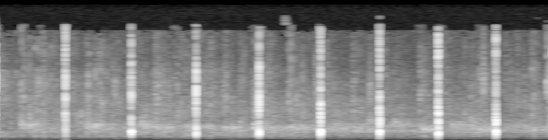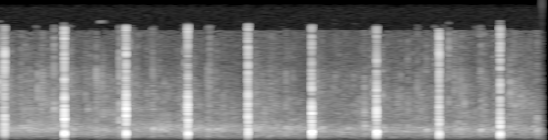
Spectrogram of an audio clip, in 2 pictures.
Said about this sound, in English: Can we give ourselves and the people standing a round of applause?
